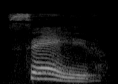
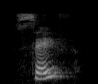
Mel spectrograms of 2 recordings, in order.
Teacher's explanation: notice how a was longer with the V then with the F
